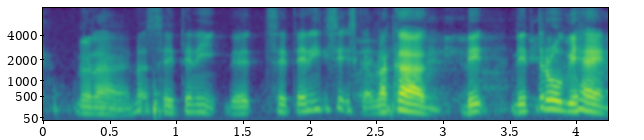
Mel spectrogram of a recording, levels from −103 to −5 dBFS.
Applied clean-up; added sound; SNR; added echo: none; none; none; none.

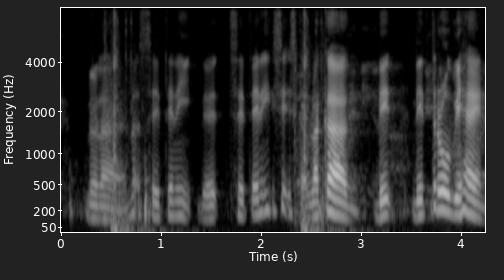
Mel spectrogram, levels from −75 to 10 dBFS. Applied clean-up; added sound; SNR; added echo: none; Slam; 19 dB; none.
